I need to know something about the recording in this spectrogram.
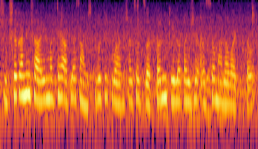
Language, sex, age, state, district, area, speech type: Marathi, female, 45-60, Maharashtra, Thane, urban, spontaneous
